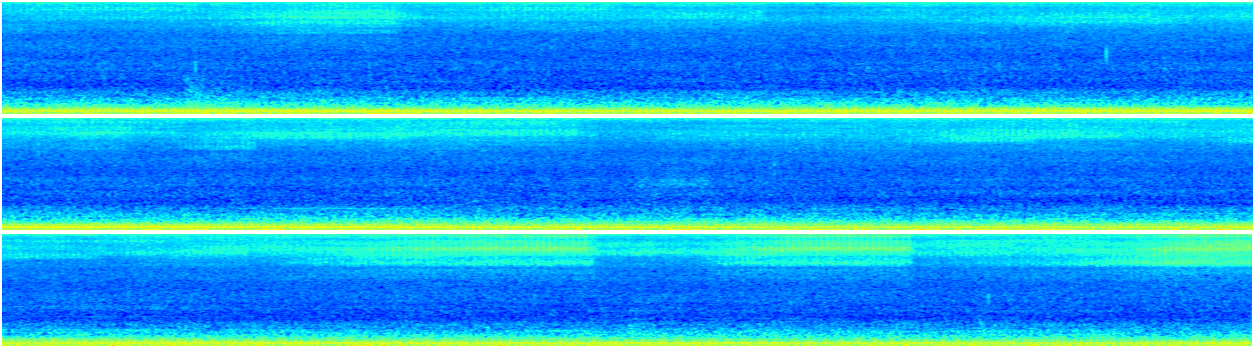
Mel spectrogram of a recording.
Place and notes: Locust singing on the high grass of the Saeftinghe polder. A big container from Hamburg Süd is passing on the schelde river.
Nieuw Namen, Netherlands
